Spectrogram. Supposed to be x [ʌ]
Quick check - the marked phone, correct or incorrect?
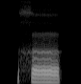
correct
